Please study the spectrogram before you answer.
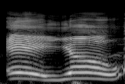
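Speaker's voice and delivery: loud, high imitation of a toddler; toddler's catchphrase yell. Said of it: "he looked at him and he said".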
